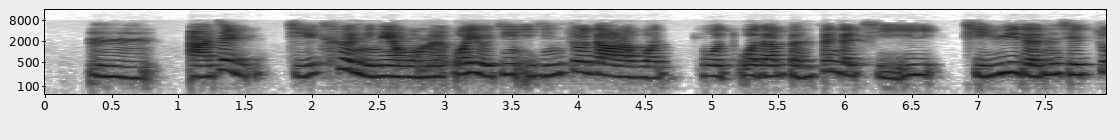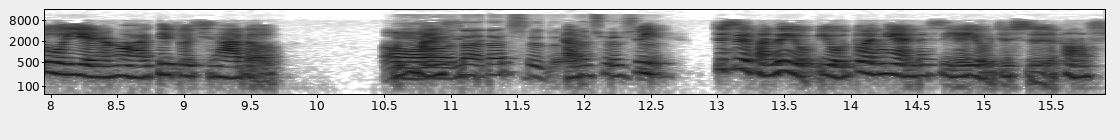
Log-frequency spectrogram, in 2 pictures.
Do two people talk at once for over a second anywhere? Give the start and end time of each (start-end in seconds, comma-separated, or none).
10.5-12.6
